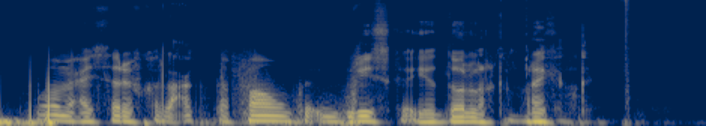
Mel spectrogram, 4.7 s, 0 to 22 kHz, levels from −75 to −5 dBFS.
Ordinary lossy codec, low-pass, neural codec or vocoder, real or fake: none; none; none; real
